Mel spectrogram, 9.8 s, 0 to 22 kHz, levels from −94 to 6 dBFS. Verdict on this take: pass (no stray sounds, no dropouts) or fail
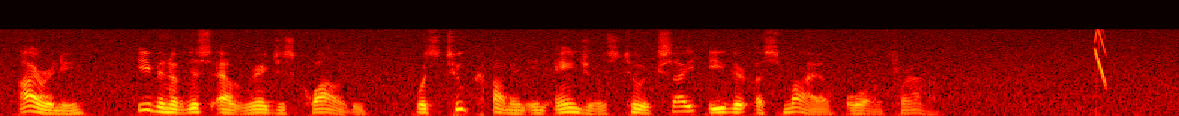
fail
